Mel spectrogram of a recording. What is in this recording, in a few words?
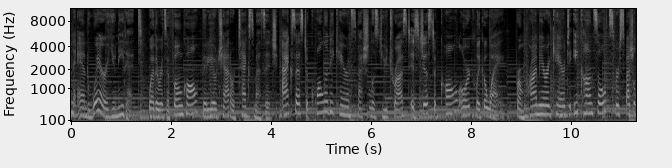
telehealth radio spot; Bassett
